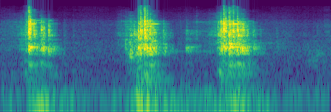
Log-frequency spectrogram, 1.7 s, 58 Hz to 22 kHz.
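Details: Lada Zhiguli 2101-07 rear suspension: four heavy hollow clunks about half a second apart, each a short rattling thud; knock and rattle from rear suspension, cause unconfirmed.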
